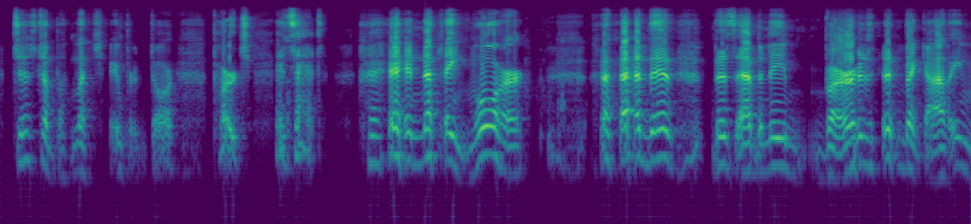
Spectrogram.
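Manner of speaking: breaking into laughter, voice shooting high; high laughing voice that can't stay straight. Real, not acted. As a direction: read through real giggles. Narrator cracking up mid-reading.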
